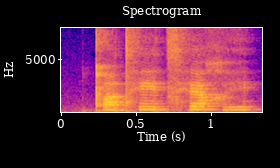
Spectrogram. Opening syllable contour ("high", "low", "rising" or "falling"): low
